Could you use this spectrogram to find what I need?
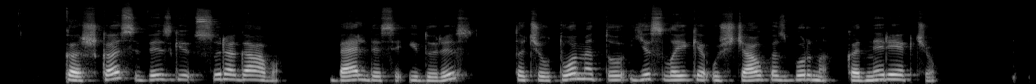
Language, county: Lithuanian, Vilnius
